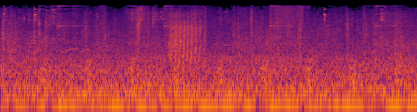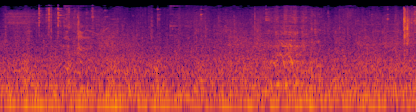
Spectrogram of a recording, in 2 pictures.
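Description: A horse's hooves clop slowly on a muddy street.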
